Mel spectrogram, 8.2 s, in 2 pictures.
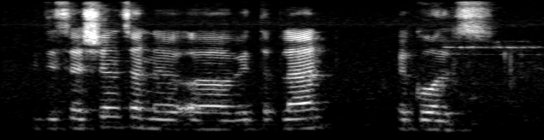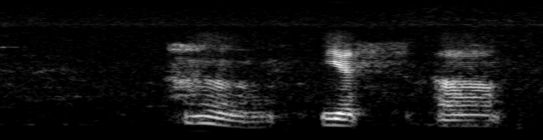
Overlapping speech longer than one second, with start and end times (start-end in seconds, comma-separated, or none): none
